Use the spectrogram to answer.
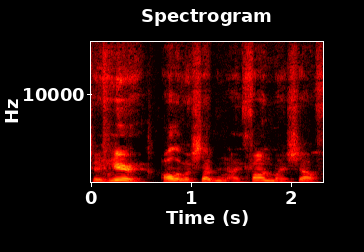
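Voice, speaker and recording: The voice is somewhat breathy. Its intonation stays fairly even. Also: man. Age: 70s. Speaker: storyteller. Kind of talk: personal storytelling. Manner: halting, repetitive. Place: home room. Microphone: webcam.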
